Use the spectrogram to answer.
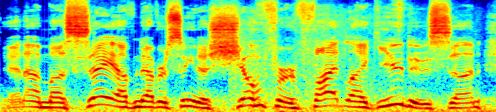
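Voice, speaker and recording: A man's voice: sits high, normal speed, slight background noise. An actor playing a blustery middle-aged galactic president and father in a video game, commanding and authoritative. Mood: gruffly jovial. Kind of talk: video game cutscene acting.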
